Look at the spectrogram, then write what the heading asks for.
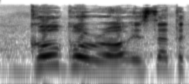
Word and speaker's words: Gogoro: Horus Luke um and your company is called gogoro is that the correct correct pronunciation it's called goo gogoro okay and um it's a very interesting sort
